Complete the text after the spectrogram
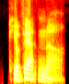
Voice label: "cavatina", American

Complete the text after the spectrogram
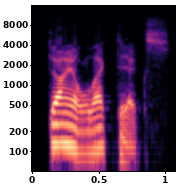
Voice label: "dialectics", American

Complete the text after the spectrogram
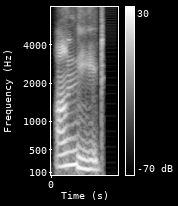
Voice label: "unread", Indian

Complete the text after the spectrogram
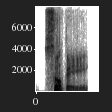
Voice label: "soppy", British

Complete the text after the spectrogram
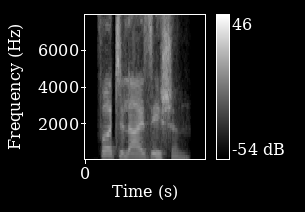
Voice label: "fertilization", Indian

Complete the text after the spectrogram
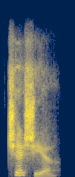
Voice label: "Cheshire", Indian

